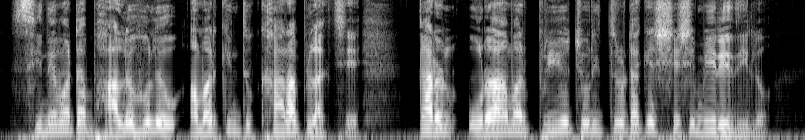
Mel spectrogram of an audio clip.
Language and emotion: Bengali, sad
